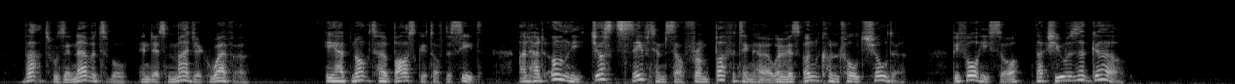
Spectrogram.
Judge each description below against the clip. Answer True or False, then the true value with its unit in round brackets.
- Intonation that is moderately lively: False (7.8 semitones)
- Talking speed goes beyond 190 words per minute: False (175 wpm)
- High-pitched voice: False (145 Hz)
